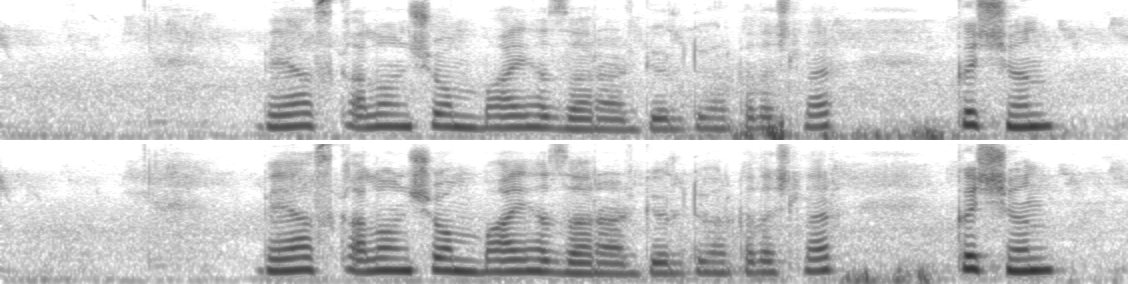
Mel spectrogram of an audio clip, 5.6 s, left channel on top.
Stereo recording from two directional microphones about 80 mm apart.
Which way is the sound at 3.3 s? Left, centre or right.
Left.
